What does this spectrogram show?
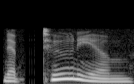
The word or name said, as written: neptunium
